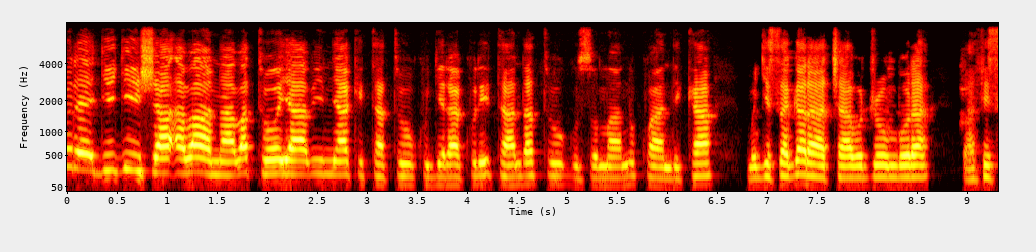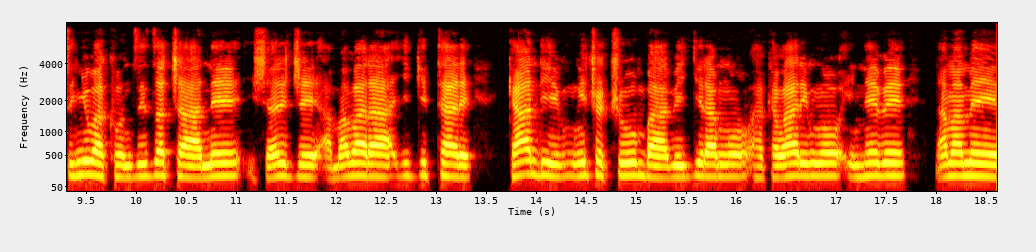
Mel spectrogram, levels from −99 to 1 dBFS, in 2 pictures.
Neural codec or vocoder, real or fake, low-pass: none; real; 7.2 kHz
